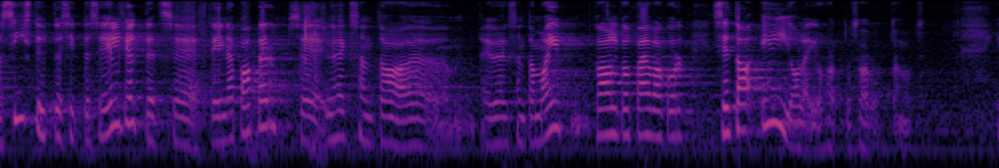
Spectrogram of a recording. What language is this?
Estonian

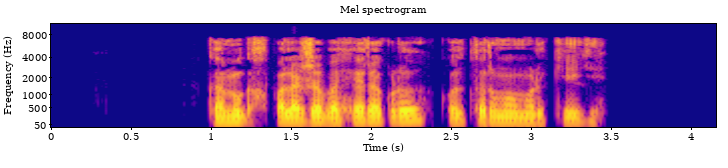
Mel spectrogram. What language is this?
Pashto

